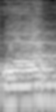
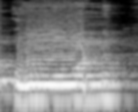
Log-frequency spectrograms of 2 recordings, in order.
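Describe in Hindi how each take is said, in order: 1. स्वर एक खुली 'ऑ' ध्वनि है। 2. स्वर एक लंबी बंद 'ओ' ध्वनि है। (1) "वो ऑन है" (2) "आप ये मत बोलो ओन। ओन होता ही नहीं"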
